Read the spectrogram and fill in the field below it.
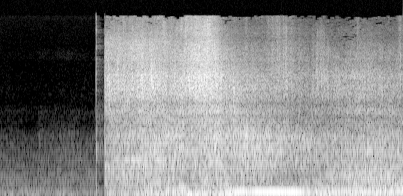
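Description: A deep, roaring whoosh bursts in suddenly and swells loudly.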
